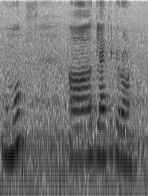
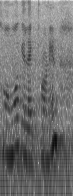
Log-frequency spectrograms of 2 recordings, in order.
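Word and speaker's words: homogalacturonan: of pectin and particularly homo guton okay so basically uh I just mispronounced it it is homog galron uh this is actually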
